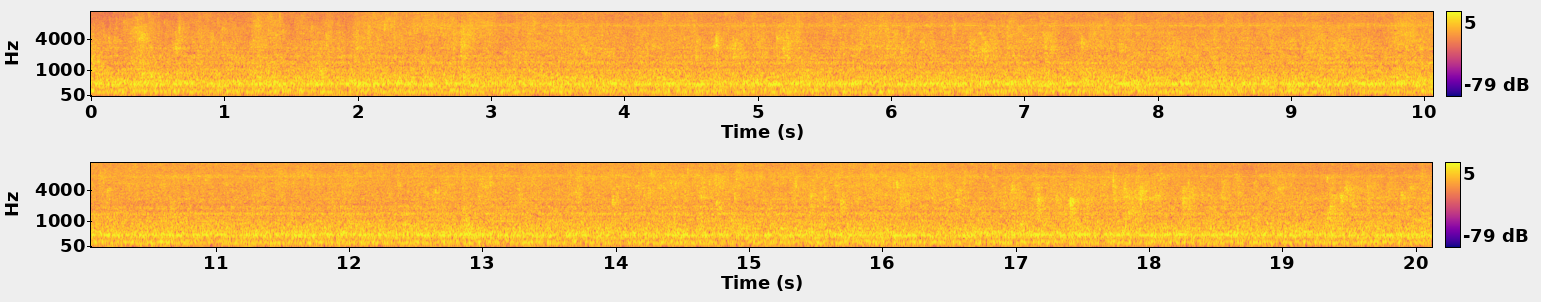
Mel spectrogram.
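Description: Breaded green tomato slices frying in hot grease in a pan: a steady sizzle with scattered small crackles.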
